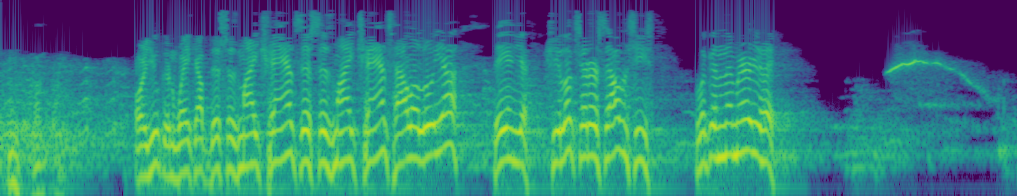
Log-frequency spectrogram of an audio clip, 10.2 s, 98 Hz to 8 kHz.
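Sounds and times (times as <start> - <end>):
laughter: 0.0 - 1.6
speech: 0.1 - 7.9
person wolf whistling: 8.8 - 10.0.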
